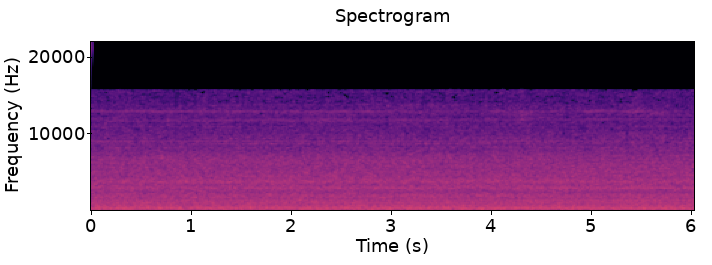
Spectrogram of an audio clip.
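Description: Window air conditioner running steadily under load, a constant fan rush with a low steady hum.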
